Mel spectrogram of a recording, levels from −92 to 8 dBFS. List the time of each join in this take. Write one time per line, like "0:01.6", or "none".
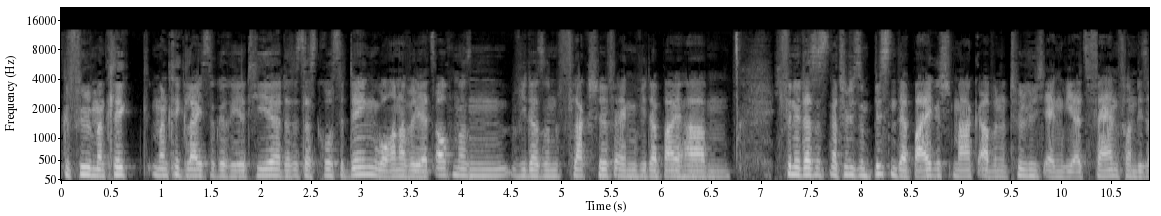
0:01.2
0:02.6
0:04.1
